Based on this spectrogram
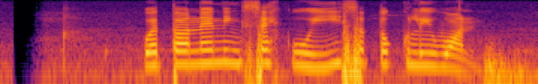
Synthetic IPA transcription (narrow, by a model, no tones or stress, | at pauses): wət̪ɔnenɪŋsɪhkuwisət̪ʊkliwɔn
